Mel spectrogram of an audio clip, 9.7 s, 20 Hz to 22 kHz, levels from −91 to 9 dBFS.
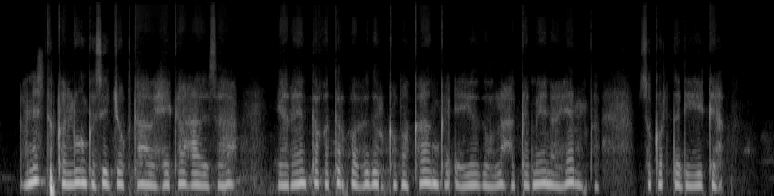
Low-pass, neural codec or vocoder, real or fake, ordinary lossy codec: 19.8 kHz; autoencoder, 48 kHz, 32 numbers a frame, DAC-VAE, trained on Japanese speech; fake; Opus, 24 kbps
